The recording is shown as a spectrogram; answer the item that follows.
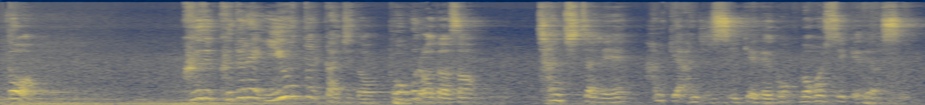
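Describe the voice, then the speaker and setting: During a service in a church hall, a woman preacher delivers a didactic sermon, putting rhetorical questions to her congregation in a mid-range, sing-song voice at normal speed. The recording is echoey and distant, with background noise.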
